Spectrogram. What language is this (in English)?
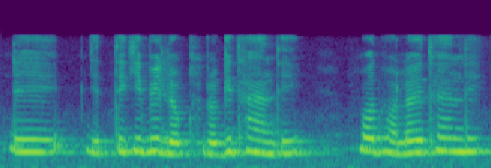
Odia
